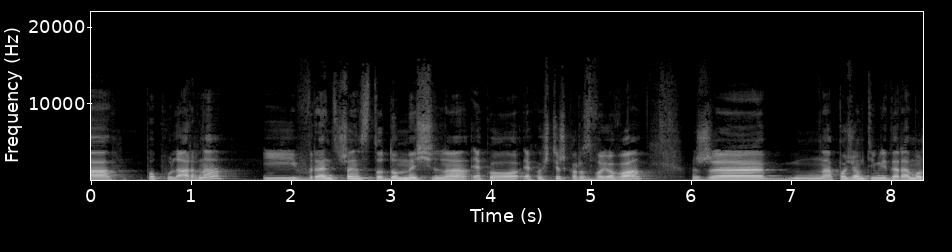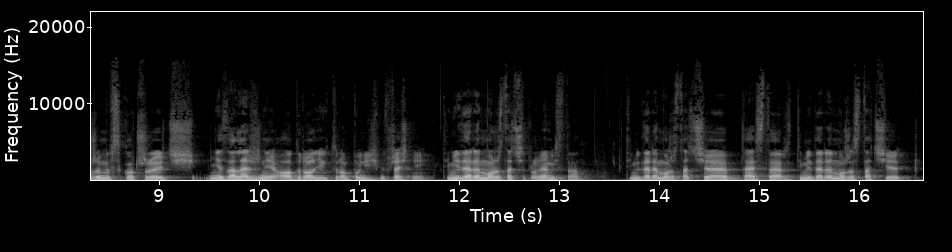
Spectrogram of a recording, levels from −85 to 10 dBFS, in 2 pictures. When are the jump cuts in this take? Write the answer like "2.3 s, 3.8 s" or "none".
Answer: 11.7 s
